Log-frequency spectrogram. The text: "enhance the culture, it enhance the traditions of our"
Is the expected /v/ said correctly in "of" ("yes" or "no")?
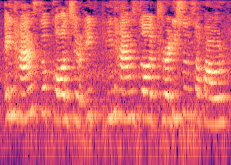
no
